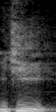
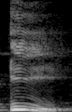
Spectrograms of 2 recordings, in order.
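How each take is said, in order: First: "ی" said yee, with an added y; wrong pronunciation. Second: "ای" as pure long ee, no y; correct pronunciation. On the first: Teacher demonstrating the mistaken letter E, wrong pronunciation. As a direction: start "ی" on a y glide. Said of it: "غلط ہے، یہ بالکل غلط ہے". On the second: Teacher giving learners the proper letter E, correct pronunciation. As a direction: begin "ای" straight on the ee vowel. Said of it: "اس کا pronunciation ہے ای". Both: Shown as a demonstration.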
